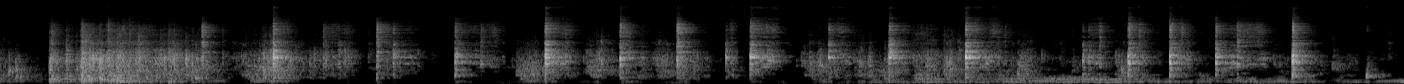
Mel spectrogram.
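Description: A utensil scraping and knocking against a black plastic takeaway container as leftover rice and chicken are scraped off into a paper bag: a longer scrape at first, then a string of short, sharp scrapes and taps, about one or two a second.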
